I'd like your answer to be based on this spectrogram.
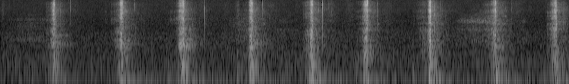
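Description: A small steel knife cuts and scrapes the back of the bowl on a solid wooden spoon blank in a steady series of short, dry strokes. Each stroke is a brief, bright scraping burst over a low thud, with almost no ring, separated by quiet pauses roughly every second.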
